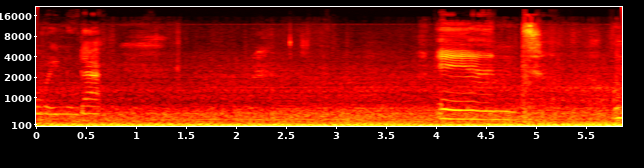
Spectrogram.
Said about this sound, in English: we're also driving the truck today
